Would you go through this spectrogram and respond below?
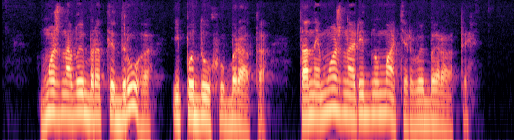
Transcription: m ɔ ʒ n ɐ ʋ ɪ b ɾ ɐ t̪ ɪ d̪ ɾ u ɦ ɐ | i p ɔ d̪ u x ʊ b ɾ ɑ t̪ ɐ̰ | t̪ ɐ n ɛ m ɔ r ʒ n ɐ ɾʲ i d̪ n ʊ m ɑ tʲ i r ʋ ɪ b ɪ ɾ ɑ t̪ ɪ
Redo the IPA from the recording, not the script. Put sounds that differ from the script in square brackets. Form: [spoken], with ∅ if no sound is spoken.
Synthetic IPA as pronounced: m ɔ ʒ n ɐ ʋ ɪ b ɾ ɐ t̪ ɪ d̪ ɾ u ɦ ɐ | i p ɔ d̪ u x ʊ b ɾ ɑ t̪ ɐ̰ | t̪ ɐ n ɛ m ɔ [∅] ʒ n ɐ ɾʲ i d̪ n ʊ m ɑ tʲ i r ʋ ɪ b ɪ ɾ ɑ t̪ ɪ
